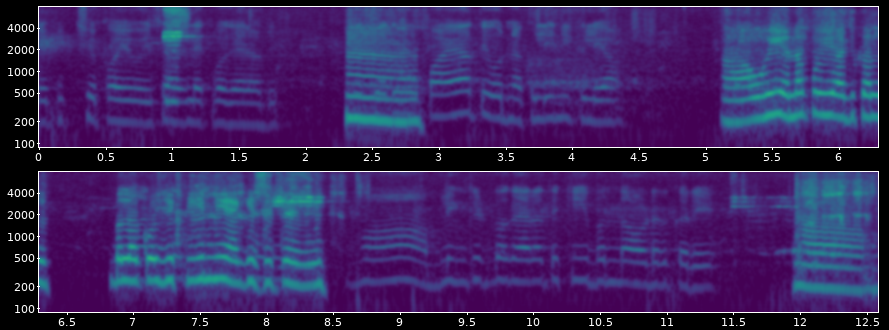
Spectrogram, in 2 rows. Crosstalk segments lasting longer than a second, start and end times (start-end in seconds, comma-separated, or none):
6.8-8.2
